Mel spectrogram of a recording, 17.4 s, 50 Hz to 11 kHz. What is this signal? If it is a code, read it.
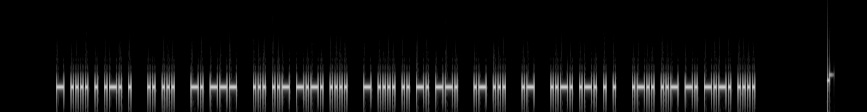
Morse code, heard as a keyed tone, about 25 wpm, 700 Hz. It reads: THERE IS NO SUCH THING AS A FREE LUNCH
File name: Sets of 9 Words - 25wpm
